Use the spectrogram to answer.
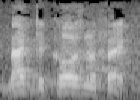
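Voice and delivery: high, loud pulpit preaching; fiery preaching. Acted. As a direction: thunder it from the pulpit. Preaching at full force.

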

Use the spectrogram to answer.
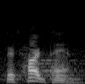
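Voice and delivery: softly echoed emphasis; hushed echo. Real, not acted. Repeated softer, echoing.

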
